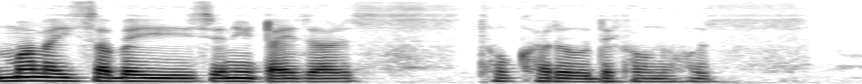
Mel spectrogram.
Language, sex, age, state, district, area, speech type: Nepali, male, 18-30, West Bengal, Darjeeling, rural, read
